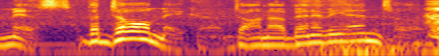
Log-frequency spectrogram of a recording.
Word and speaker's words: Beneviento: a valley of mist the doll maker donna beneviento pronounced it right one of her playmates have ever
